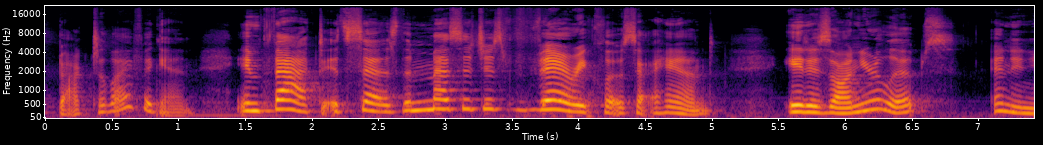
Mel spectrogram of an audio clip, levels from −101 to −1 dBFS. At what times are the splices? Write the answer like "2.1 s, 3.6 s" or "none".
none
